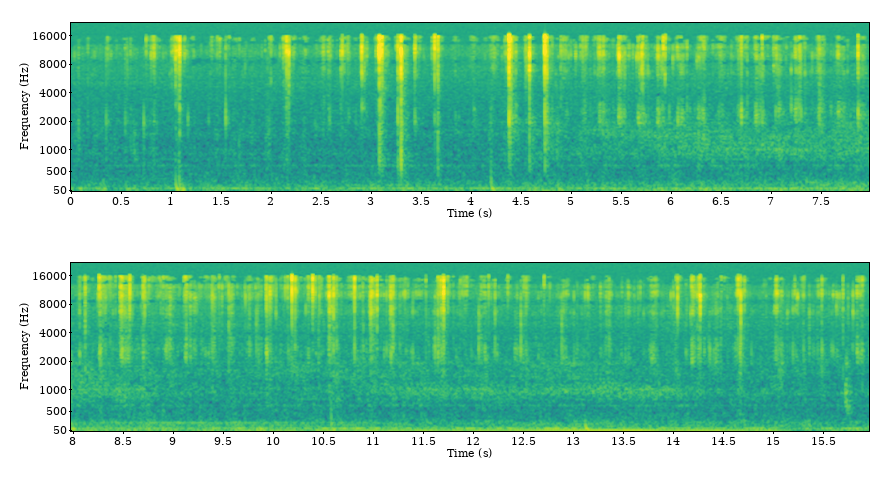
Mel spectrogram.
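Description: A rabbit chewing a leafy green: a fast, uneven run of faint crunching clicks. A low hum sits underneath and swells briefly near the end.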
